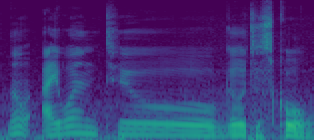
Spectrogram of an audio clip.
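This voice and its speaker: A man with ordinary pitch variation, over noticeable background noise. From Eastern Europe. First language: Eastern European language. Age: young. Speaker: interview guest. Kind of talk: interview. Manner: halting.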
